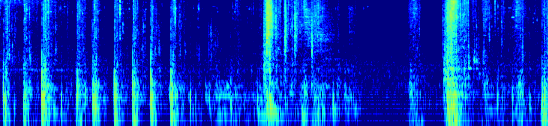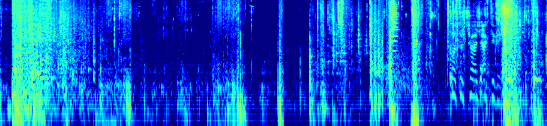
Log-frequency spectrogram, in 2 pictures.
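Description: Footsteps thud quickly on hollow floorboards.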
